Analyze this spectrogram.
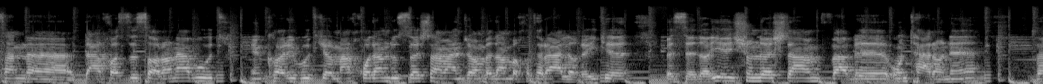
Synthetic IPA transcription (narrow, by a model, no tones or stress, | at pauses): sænd̪æɾxɒːst̪e̞sɒːɾɒːnæbuːd̪ | ʔinkʰɒːɾiːbuːd̪̥cʰʲe̞mænxo̞d̪æmd̪ust̪d̪ɒʃt̪æmænd͡ʒɒːmbe̞d̪æmbe̞xɒːt̪ʰeɾeælɒːɣeiːcʰe̞be̞se̞d̪ɒːjeiːʃund̪ɒːʃt̪æmvæbe̞unt̪ʰæɾɒːne̞ | v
